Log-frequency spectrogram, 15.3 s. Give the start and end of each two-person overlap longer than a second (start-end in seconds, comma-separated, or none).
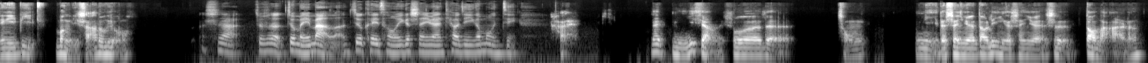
none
